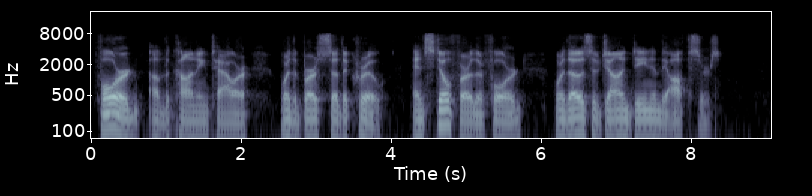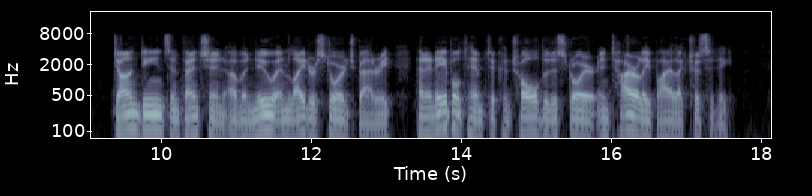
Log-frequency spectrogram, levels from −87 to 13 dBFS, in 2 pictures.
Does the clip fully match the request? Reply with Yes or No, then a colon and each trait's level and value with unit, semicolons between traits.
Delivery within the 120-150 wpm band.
Yes: average, 140 wpm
